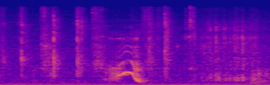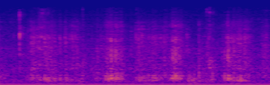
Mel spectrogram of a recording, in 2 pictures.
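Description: Crunching and chewing of whole grain rye crispbread sandwiches with a creamy cheese-and-chive filling, a quick irregular run of sharp crunches. Very crunchy.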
